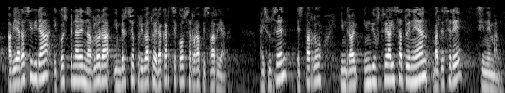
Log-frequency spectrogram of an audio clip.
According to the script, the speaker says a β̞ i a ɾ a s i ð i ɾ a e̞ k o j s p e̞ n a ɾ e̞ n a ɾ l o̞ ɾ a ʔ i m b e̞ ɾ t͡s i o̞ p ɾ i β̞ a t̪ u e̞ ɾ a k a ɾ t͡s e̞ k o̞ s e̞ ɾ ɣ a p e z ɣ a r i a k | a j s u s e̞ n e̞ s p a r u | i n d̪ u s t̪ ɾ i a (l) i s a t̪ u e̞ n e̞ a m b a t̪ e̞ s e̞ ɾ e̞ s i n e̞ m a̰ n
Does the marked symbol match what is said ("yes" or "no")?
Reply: yes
